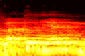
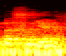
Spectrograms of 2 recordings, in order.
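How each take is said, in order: First: Bâtonnienne with a T sound in the middle; drawn-out try at bâtonnienne, said with T; unsure pronunciation. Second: Bassonienne with an S sound in the middle; second try, bassonienne with S instead of T; alternative pronunciation. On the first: Presenter unsure of a word tries it, bâtonnienne with a T. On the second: Presenter unsure of a word tries bassonienne with an S. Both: Shown as a demonstration. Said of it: "je ne sais pas comment on prononce ça".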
